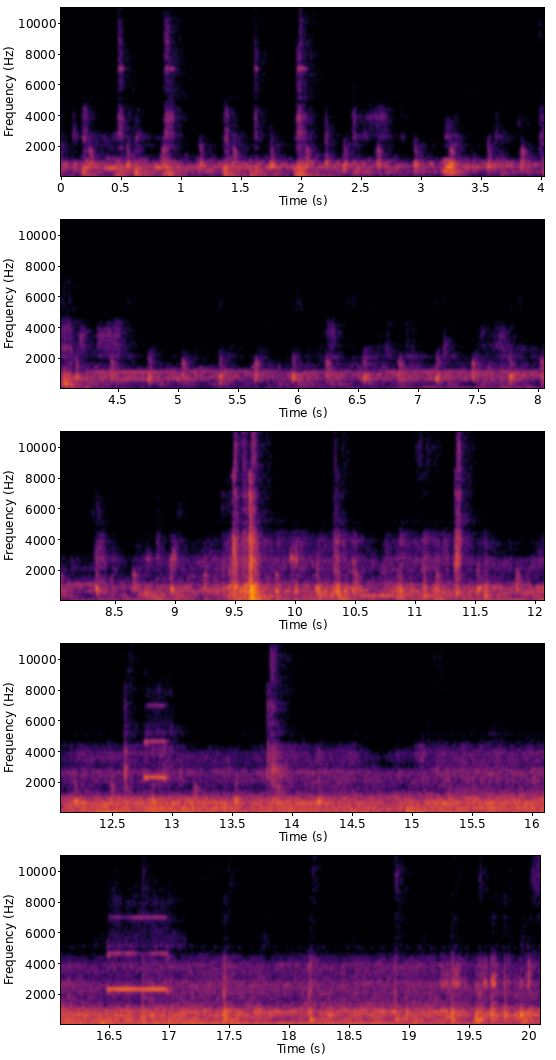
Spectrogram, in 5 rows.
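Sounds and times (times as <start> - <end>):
rattles and clicks: 0.0 - 20.0
lorry engine and road rumble: 5.9 - 20.0
short electronic beeps: 12.7 - 13.0, 16.4 - 17.2.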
